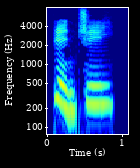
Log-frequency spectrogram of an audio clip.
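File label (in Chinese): "认知", Mandarin; chinese-flashcards; hsk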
